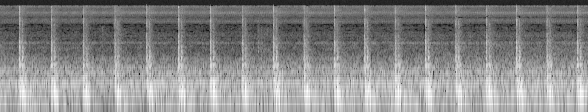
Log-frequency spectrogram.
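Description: Diesel heater fuel dosing pump ticking steadily, about two and a half clicks a second, as it primes fuel up the line.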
